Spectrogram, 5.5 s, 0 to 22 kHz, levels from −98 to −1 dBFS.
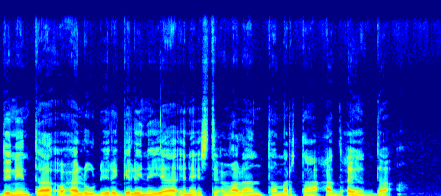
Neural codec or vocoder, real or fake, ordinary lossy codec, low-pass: none; real; none; 19.8 kHz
